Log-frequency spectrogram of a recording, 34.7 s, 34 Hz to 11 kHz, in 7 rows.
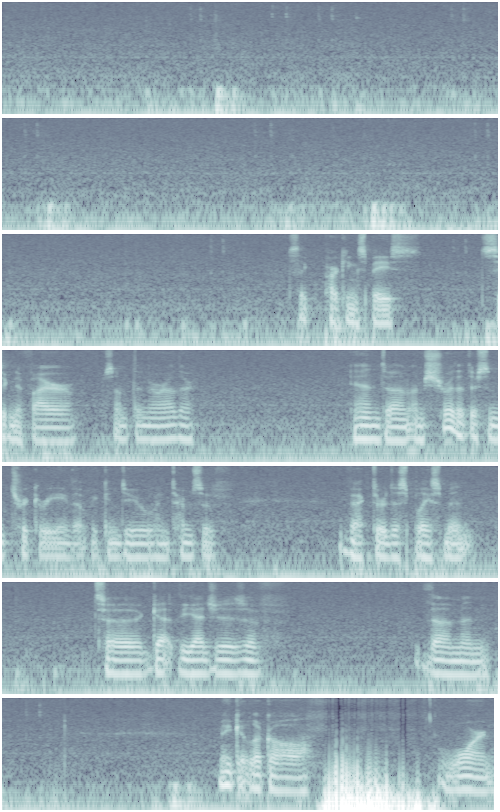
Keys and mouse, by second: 1.9 click, 2.1 s, 2.7 right click, 3.1 click, 4.4 click, 5.1 click, 5.4 s, 7.4 click, 7.8 middle click, 8.6 g, 8.7 z, 9.6 click, 9.9 middle click, 10.9 click, 11.2 middle click, 12.0 click, 12.3 middle click, 13.2 s, 14.4 click, 14.8 middle click, 15.3 Tab, 16.3-20.5 middle drag, 23.4-24.0 middle drag, 24.3-24.9 shift+middle drag, 25.3 middle click, 26.6 middle click, 29.5 Tab, 30.0 click, 31.4 ctrl+b.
